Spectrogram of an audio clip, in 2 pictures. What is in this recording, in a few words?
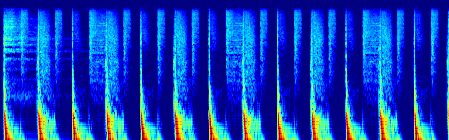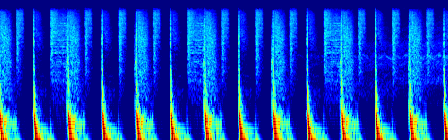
ReDrum; DJ Mhark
